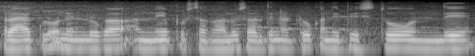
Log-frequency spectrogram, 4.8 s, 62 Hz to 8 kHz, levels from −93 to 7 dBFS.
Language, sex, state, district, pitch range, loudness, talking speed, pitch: Telugu, female, Telangana, Hyderabad, 125-130 Hz, -21 LUFS, 100 wpm, 125 Hz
